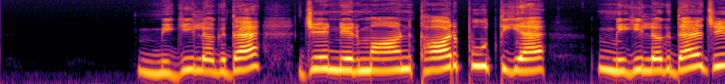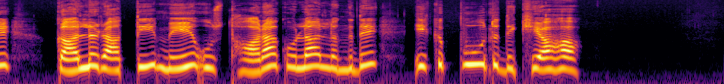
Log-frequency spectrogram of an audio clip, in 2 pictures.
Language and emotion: Dogri, fearful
